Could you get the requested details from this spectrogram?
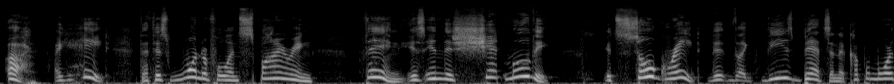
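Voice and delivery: bursting with enthusiasm, slowing on the swear; overjoyed fan praising the scene, high and loud; excited. Real, not acted. Gushing over a scene he loves.

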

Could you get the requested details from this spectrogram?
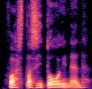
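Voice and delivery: ordinary delivery

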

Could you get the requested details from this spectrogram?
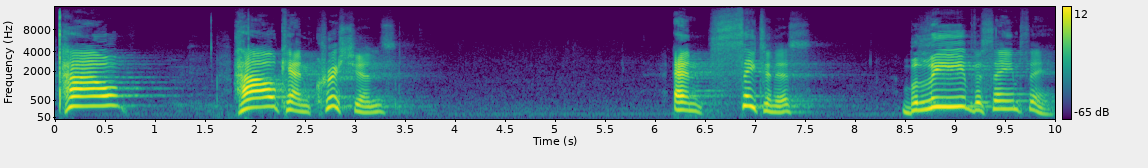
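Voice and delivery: slow, weighty pulpit delivery building to loud; emphatic preaching. Real, not acted. Preacher challenges congregation about pulpits and demons, emphatic preaching. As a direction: drive each phrase home slowly, rising in force.

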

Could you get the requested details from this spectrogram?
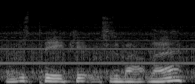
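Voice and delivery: ordinary delivery

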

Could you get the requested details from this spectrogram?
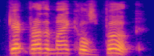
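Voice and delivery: loud, high urgent order; urgent cry. A narrator's reading. Annie telling Jack to get the book, crying out. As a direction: call it out urgently over a storm. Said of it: "cried Annie".

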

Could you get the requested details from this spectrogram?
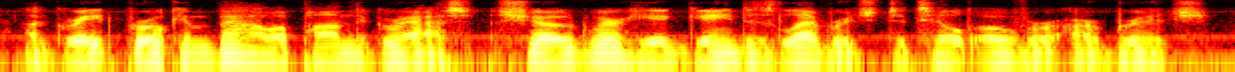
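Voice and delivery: plain reading voice

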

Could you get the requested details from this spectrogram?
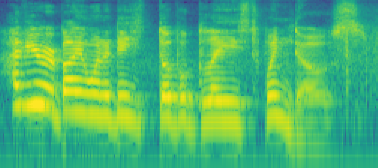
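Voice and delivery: a hint of a doorstep window salesman. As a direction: pitch double glazing like a salesman. Sudden salesman voice in play.

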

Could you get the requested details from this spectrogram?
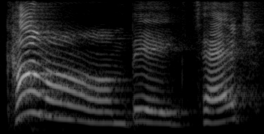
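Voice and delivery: loud call, stretched first words; loudest voice call. Shown as a demonstration. Showing children how to call Big Ted, loudly. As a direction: call out big, starting strongest. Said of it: "in our loudest voices".

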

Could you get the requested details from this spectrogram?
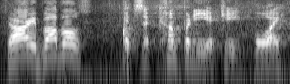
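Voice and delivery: usual speaking voice

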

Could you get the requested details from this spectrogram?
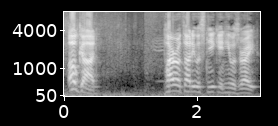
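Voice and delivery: high, loud alarm; high-pitched shouted dismay; panicked yell. Real, not acted. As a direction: yell out as you get ambushed. Ambushed in the game.

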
